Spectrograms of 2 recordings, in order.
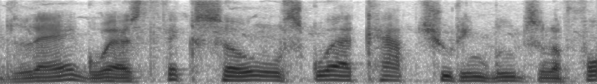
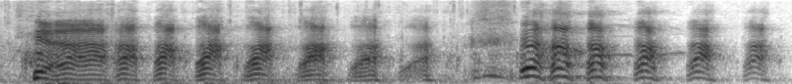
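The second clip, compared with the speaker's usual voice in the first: a long, pleased laugh at his own quip; amused chuckle; 9 semitones higher than usual. Acted. Holmes laughing at Lestrade after his moonshine quip, pleased chuckle. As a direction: laugh off the inspector's scorn.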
